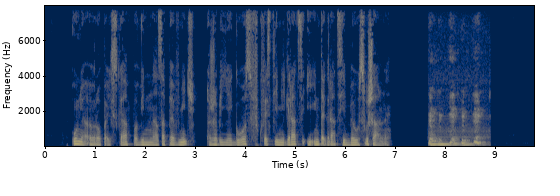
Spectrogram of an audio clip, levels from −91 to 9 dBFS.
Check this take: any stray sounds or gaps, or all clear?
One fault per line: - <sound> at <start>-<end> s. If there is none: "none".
- laugh at 7.6-8.9 s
